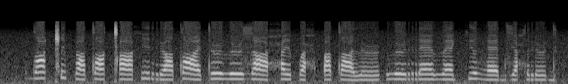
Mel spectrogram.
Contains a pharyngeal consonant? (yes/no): yes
